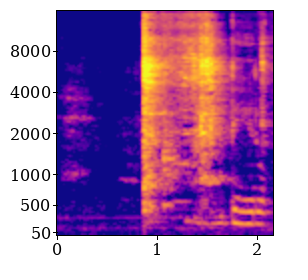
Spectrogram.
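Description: Metal kitchen utensils being handled: a sudden clatter about a second in, ringing briefly, followed by more clinks.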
